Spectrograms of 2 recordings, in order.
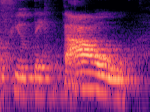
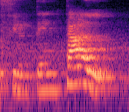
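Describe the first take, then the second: First: The final L sounds like a U vowel. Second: The final L is clearly pronounced as L. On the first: This is how the speaker's own region says it. "diferente do nosso L, né, no final, que é com U" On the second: This is how people from the south say it. "eles já vão falar esse L bem pronunciado"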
